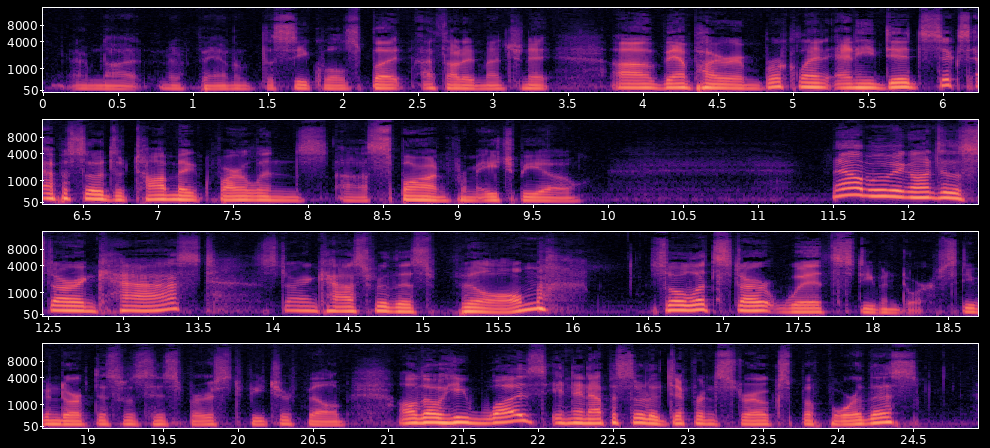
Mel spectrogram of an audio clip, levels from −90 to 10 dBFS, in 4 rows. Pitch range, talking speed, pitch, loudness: 110-155 Hz, 160 wpm, 125 Hz, -20 LUFS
